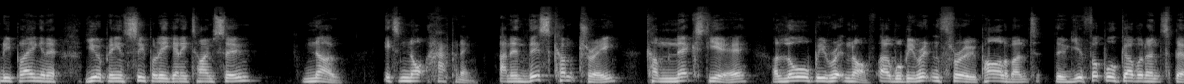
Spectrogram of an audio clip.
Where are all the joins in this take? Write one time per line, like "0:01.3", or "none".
0:05.0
